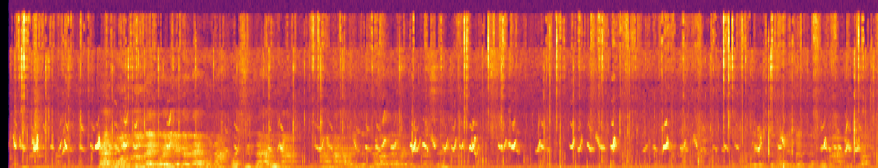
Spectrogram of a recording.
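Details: Baby chicks chirping: many short, high peeps repeated rapidly throughout, partly overlapped by a person's voice speaking in the first half, over a steady low background hum.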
